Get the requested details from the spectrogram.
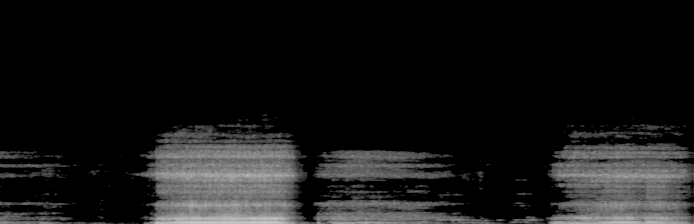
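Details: Brother snoring heavily: loud, harsh rattling snores on breathing in, with quieter breathing out between them.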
